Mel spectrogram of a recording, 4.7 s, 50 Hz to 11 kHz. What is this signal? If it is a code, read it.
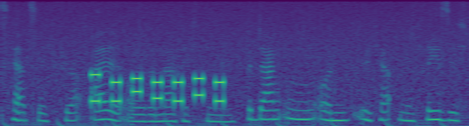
DTMF, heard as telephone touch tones, dialled by machine, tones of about 90 ms. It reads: 3104181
